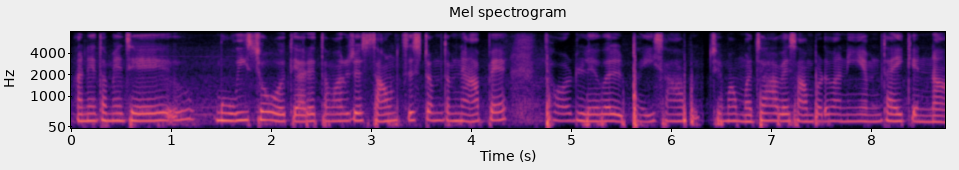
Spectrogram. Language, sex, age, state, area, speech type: Gujarati, female, 18-30, Gujarat, urban, spontaneous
